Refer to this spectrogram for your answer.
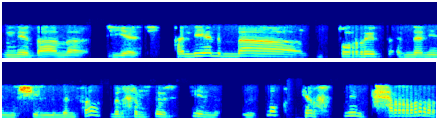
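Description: This man's pitch is fairly high, with ordinary pitch variation. He talks at a fairly slow pace. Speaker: novelist and writer. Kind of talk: interview, reminiscing.

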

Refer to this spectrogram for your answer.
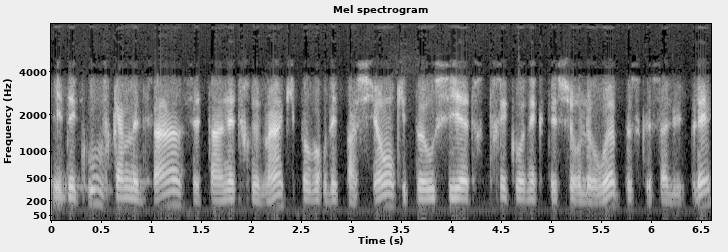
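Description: A man at a moderate pace with hardly any pauses. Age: 40s. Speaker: surgeon. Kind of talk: interview.

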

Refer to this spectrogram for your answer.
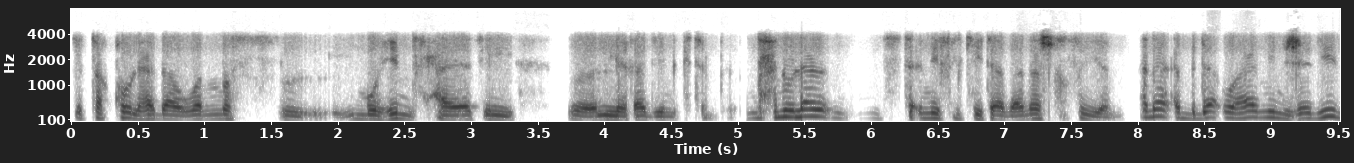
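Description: Speaking at a fairly slow pace, a man with a plain, everyday voice uses lively intonation at a medium pitch. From Morocco, Beni Mellal. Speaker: novelist. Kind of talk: interview.

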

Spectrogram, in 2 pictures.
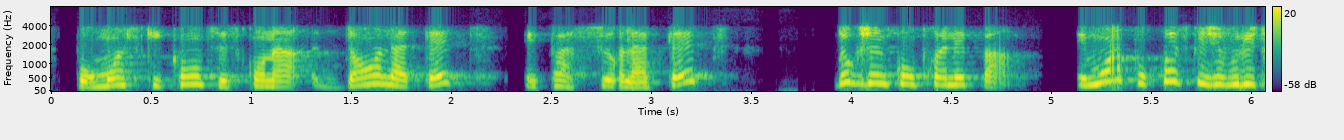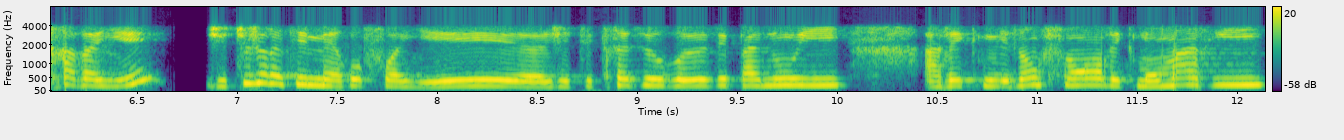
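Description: At a moderate pace, a woman speaks with a fairly high pitch and lively intonation. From Brussels, Belgium, Moroccan parents. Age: 40s. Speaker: cooking YouTuber. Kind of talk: interview. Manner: halting, many repetitions and fillers.

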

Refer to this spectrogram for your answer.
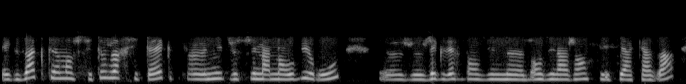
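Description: A woman speaks with a high pitch at a moderate pace. Her intonation stays fairly even. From Morocco, Marrakech. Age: 20s. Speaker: architect and painter. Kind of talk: interview. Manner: halting.

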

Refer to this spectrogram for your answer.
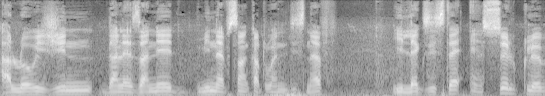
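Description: There is noticeable background noise as a man speaks at a fairly low pitch with fairly even intonation. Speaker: film club association president. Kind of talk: interview.

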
